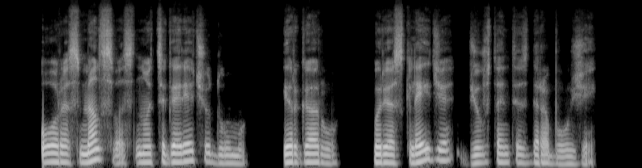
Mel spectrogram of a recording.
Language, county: Lithuanian, Vilnius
